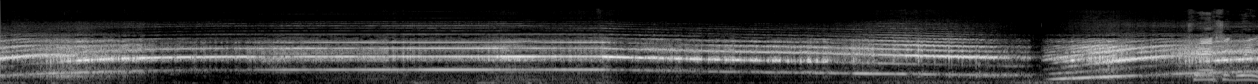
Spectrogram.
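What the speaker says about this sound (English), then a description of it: "It's kind of a iffy recording of a tornado siren." A tornado siren recording played through a Powercall USB6100 100-watt amplifier, a loud sustained wailing tone that holds steady, slowly falls, then rises again after a brief break.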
